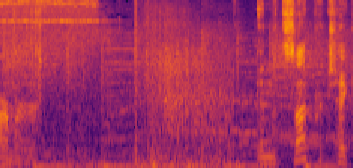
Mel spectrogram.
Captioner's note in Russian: пау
